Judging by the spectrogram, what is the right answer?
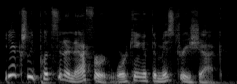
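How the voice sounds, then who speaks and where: A reader voicing a teenage girl who speaks softly and reproachfully. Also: medium pitch, racing, breathy edge, pitched above the performer's own voice. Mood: soft reproach. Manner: soft, steady, reproachful.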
